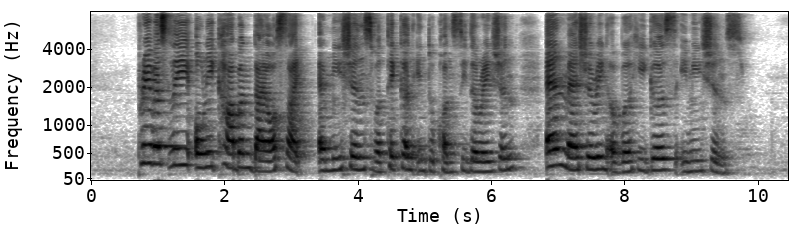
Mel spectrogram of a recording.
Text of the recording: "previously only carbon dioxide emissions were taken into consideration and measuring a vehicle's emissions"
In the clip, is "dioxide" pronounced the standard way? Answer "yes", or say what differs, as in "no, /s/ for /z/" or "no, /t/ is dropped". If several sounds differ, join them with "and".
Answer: no, /k/ is dropped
